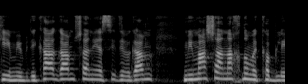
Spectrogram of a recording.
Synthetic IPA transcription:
imibd̪ikaɡamʃeaniasit̪iveɡamː | imaʃeanaχnume̞kɐbli

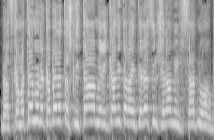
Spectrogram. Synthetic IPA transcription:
beaskamat̪enulekabe̞le̞t̪aʃlit̪aːme̞ʁikanit̪alaint̪e̞ʁe̞simʃe̞lanuifsad̪nuaʁb

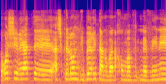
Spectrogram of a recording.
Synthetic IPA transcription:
ʁo̞ʃiʁijat̪eaʃkelo̞nd̪ibe̞ʁitanuveanaχnumevini

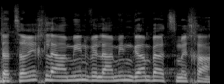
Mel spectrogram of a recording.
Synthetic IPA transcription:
t̪at͡saʁiχleaminveleaminɡambe̞at͡sme̞χa

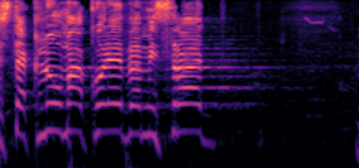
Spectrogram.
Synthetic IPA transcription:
ɪst̪akluːmaʕkʊɾeːbamɪsɾɑːd̪̚ | b

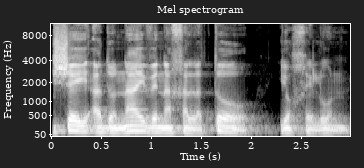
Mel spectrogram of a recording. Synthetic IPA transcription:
ʃejʔad̪o̞najvenaχalato̞ | jo̞χelun

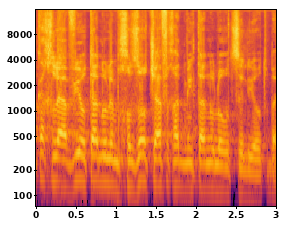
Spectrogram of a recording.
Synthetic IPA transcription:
kaχleavio̞tanulemχozo̞t̪ʃeafeχad̪miːtanulo̞ʁot͡selijo̞t̪b

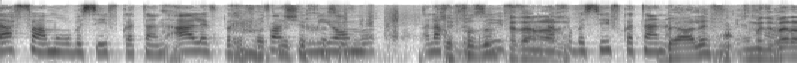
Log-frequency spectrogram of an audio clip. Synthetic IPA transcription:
afaːmuʁbesifkatanʔale̞fbetfufaʃemijomanaχeufozekt̪anaaenubesifkatanbealefumed̪abeʁ

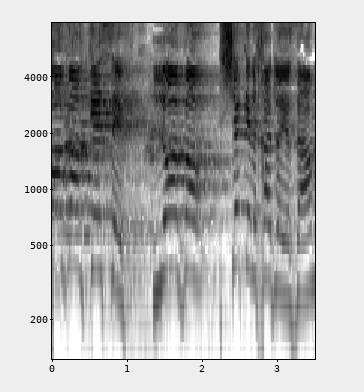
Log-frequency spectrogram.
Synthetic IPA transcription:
avaʁkesef | loavaʁ | ʃekeleχad̪lojazam

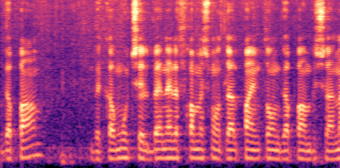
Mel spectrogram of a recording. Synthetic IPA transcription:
ɡapaːmbekamut̪ʃe̞lbe̞ne̞le̞fχame̞ʃmo̞ːtlealpaimt̪onɡapaːmbeʃana

